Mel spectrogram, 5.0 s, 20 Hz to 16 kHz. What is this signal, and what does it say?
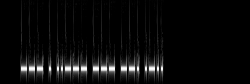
Morse code, heard as a keyed tone, about 30 wpm, 700 Hz. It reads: OE2OGL
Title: DXCC-100 Call Signs - 6 Characters - Repeated 2x - 30wpm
